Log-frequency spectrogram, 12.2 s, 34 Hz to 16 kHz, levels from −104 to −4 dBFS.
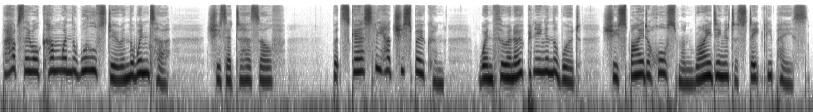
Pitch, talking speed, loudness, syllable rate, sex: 250 Hz, 175 wpm, -19 LUFS, 5.0 syllables/s, female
